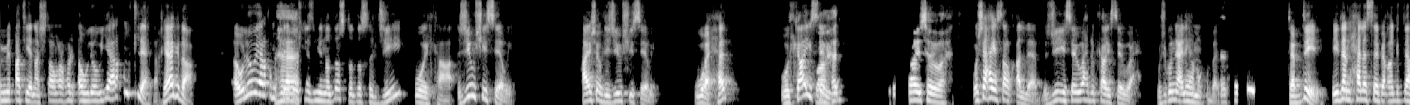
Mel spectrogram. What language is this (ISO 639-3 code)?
ara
